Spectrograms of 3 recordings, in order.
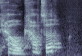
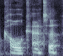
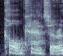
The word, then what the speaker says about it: Kolkata: So it was, I played in Calcutta, if I give it the English pronunciation, or Kolkata, give it the modern pronunciation. Although sometimes with these names, you do wonder, because you're there and, you know, they're kind of insisting on Kolkata, and then you get a newspaper pushed under your door and it's the Calcutta Times.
